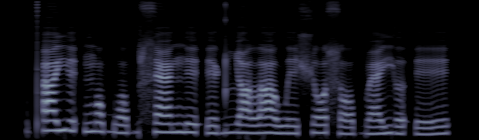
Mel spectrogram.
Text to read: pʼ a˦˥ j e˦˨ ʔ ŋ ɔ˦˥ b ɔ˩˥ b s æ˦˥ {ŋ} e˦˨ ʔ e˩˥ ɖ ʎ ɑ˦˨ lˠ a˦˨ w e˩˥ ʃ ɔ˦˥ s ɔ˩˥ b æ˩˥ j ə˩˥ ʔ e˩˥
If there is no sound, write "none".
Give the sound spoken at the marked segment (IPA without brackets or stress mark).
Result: ŋ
